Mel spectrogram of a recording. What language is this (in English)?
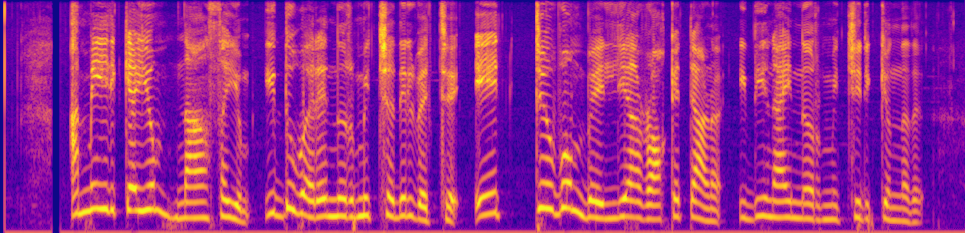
Malayalam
